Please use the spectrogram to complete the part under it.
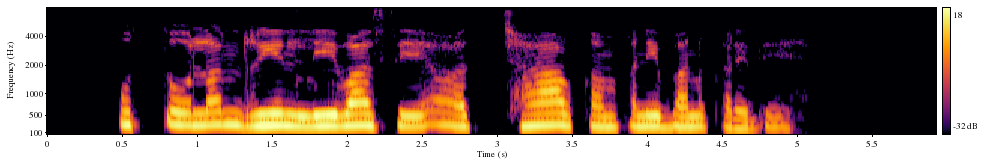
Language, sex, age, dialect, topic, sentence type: Magahi, female, 25-30, Northeastern/Surjapuri, banking, statement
